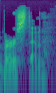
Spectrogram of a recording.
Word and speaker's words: Burstyn: way you pronounce them it's always been Ellen Burstyn like the way it's spelled yes I've never said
